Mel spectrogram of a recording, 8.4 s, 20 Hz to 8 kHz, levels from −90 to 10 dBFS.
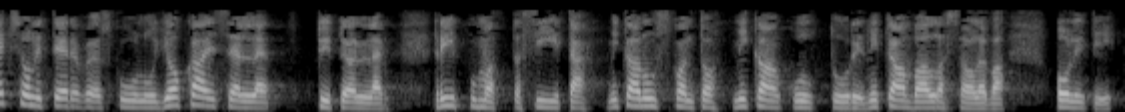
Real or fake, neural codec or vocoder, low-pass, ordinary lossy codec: fake; codec, 16 kHz, 2 kbps, FunCodec, trained on Chinese and English, 25 frames a second; 7.2 kHz; MP3, 24 kbps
